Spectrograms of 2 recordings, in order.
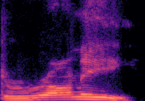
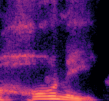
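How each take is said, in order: First: The name begins with an R sound. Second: The name begins with an H sound. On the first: It is heard as the name. The speaker calls it right. "you got to pronounce it like Ronnie" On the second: It sounds like a rude word. The speaker calls it wrong. "he naturally said the R like an H"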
